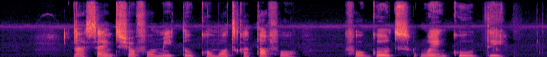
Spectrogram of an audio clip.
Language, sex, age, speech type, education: Nigerian Pidgin, female, 30-45, spontaneous, tertiary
